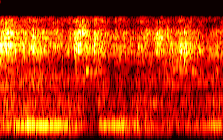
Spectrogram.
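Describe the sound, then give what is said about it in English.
A toilet flushes with a steady rush of water and a faint low hum underneath, holding a fairly even level throughout with no talking. “yes, you flush shit down the toilet. You know what I mean? You flush shit down the toilet.”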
